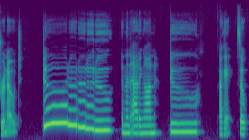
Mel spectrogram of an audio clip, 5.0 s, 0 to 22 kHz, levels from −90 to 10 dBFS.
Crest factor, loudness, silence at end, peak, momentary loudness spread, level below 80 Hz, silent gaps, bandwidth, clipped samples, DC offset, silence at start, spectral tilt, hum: 16 dB; -17 LUFS; 0.1 s; 0 dBFS; 13 LU; -78 dBFS; none; 14.5 kHz; under 0.1%; under 0.1%; 0 s; -5 dB/octave; none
